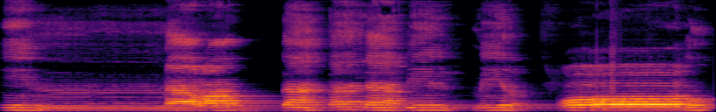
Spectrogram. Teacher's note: وقت کی صورت میں دال کو ساکن کر دیں گے، اور یہاں بھی قلقلہ ہوگا · حمزہ زیر کو نون کے ساتھ ملائیں گے، نون مشدد ہے، اسے دو بار پڑھیں گے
